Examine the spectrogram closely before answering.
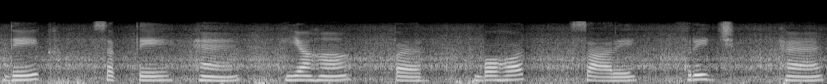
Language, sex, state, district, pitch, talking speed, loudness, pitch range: Hindi, female, Chandigarh, Chandigarh, 190 Hz, 65 wpm, -15 LUFS, 185-200 Hz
